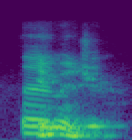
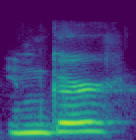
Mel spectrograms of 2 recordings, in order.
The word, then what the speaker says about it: Imgur: I didn't know that you pronounced it that way. I've always read it, but Imgur? I know a lot of people do Imgur. You know, I've never pronounced it before. Well, now you know. I truly found out it was Imager after like years of messing with it.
